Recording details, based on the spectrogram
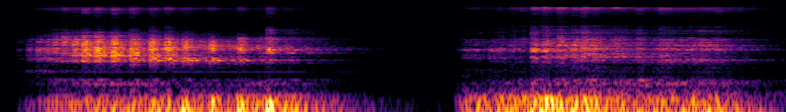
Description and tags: Hollow Door Creak
A door creaking into a spatial, hollow abyss. Spatial depth, large room. Creepy, ominous creak.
